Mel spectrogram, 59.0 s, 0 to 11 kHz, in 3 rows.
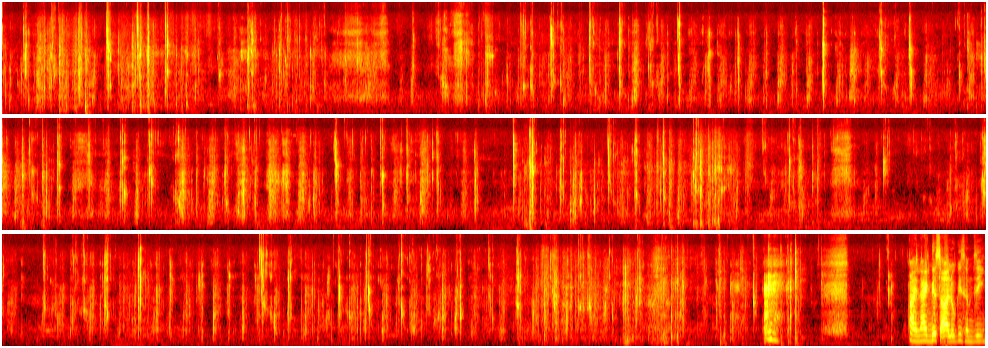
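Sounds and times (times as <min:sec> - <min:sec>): person biting and chewing: 0:00.0 - 0:06.5, 0:08.1 - 0:36.1, 0:38.2 - 0:55.3
crunchy bites: 0:40.2 - 0:55.3.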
